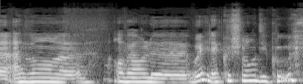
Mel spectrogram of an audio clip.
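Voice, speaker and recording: Against noticeable background noise and audible room echo, a woman speaks at a fairly slow pace. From Belgium. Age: 30s. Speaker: Instagram content creator, winegrower. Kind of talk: interview. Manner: halting.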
